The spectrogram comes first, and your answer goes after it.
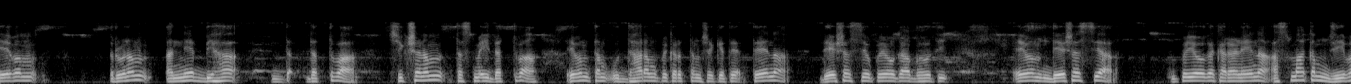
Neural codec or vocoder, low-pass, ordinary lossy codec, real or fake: codec, 16 kHz in and 24 kHz out, 1 kbps, XY-Tokenizer; 7.2 kHz; Opus, 16 kbps; fake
